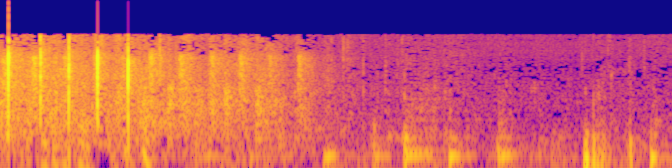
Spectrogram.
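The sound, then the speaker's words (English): Audience applause welcoming a reverend speaker at a church conference, a burst of clapping with a few sharp, prominent claps that thins out after about three seconds, leaving scattered faint knocks. “所以现在请大家用鼓掌来欢迎我们大会的讲员李秀全牧师。”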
